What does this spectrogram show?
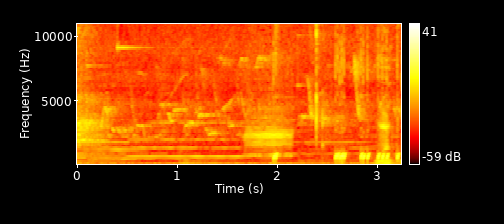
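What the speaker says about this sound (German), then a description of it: "Den ganzen Tag beschäftigt, Schafe zu fangen." Sheep bleat in the farming game Everdream Valley: a few short, separate bleats come up near the end over a quiet game soundscape that carries a steady held tone. No one speaks.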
